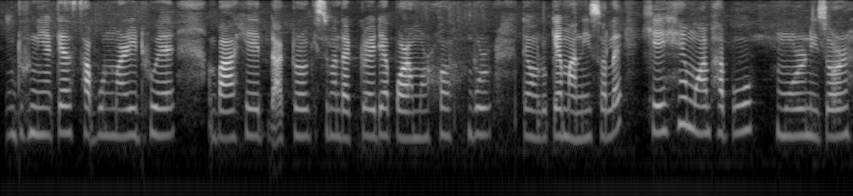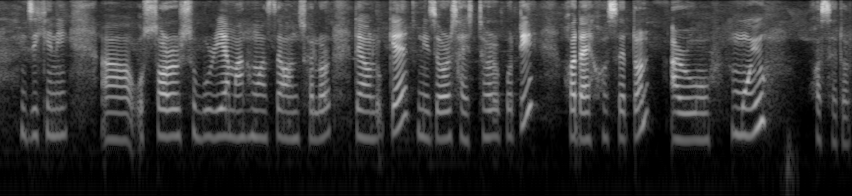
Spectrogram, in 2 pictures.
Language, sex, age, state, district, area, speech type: Assamese, female, 18-30, Assam, Golaghat, rural, spontaneous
